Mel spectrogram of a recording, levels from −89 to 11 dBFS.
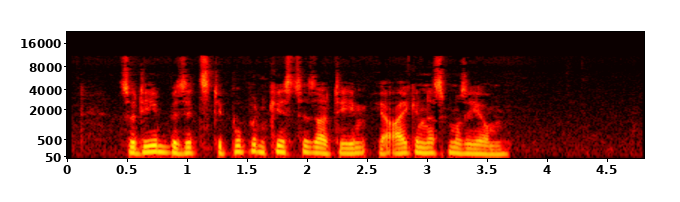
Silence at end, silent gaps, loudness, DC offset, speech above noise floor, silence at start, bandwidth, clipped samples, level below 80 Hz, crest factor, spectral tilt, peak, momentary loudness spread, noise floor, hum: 1.15 s; none; -24 LUFS; under 0.1%; 40 dB; 0.45 s; 11.5 kHz; under 0.1%; -56 dBFS; 16 dB; -6.5 dB/octave; -8 dBFS; 6 LU; -64 dBFS; none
